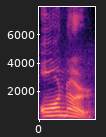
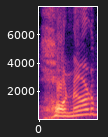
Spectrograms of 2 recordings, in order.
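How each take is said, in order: First: The word begins with a vowel sound. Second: The word begins with an h sound. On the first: The speaker calls it right. "আমি বলছি অনার, অর্থাৎ ও এর সাউন্ডটা আগে আসে" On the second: The speaker calls it wrong. "আমি কি হনার বলছি? আমি হনার বলছি না তো"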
